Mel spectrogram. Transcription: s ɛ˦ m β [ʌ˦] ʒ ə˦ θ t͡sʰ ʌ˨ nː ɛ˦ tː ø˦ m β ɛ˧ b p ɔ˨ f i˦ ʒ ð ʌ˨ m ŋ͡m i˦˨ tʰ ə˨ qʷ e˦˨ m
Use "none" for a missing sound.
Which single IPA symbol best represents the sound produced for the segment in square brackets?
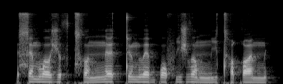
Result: ʌ˧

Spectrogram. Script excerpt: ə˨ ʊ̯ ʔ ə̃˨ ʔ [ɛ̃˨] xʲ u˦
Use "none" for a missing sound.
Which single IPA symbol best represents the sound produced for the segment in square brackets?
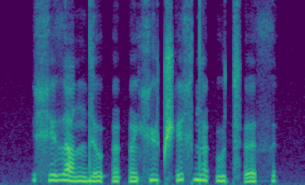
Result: ə̃˨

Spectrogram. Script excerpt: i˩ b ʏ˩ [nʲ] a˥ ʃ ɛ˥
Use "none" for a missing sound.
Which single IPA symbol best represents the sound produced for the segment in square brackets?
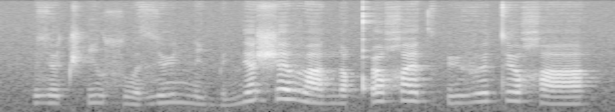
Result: nʲ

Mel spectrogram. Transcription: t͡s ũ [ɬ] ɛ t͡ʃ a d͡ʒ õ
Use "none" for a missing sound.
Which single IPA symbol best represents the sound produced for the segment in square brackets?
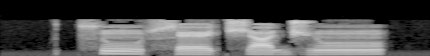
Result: ɬ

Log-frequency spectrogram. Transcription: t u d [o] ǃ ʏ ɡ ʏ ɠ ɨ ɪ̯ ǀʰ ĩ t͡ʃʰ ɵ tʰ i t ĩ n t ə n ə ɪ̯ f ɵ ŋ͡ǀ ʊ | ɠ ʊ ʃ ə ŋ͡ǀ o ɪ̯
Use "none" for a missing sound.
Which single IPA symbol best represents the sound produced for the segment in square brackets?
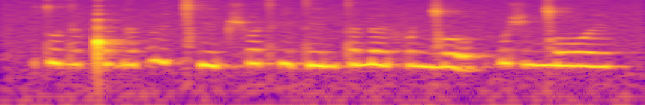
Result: ɵ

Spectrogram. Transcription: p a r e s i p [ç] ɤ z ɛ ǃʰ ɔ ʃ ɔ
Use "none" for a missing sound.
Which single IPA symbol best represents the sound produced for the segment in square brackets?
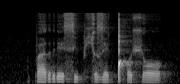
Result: ç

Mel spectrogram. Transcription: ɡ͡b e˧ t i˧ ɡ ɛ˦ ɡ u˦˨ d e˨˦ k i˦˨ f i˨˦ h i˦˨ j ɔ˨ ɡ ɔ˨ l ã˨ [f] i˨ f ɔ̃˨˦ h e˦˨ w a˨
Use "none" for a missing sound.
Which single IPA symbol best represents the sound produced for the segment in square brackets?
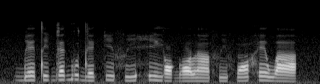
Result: f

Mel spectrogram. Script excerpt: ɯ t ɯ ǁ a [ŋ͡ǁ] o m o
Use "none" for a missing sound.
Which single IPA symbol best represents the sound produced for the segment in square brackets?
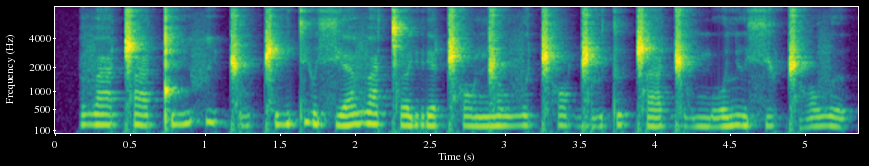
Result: ɡ͡ǁ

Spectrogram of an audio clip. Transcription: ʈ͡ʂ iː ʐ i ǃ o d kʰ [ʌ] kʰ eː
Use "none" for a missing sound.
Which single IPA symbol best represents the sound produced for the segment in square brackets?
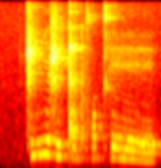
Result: ɔ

